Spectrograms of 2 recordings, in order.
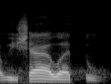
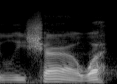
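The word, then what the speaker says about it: غشاوة: di sini teman-teman ini jangan dibaca wisyawatu tapi gisyawah ya jadi diganti ha ketika dia Ta ini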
